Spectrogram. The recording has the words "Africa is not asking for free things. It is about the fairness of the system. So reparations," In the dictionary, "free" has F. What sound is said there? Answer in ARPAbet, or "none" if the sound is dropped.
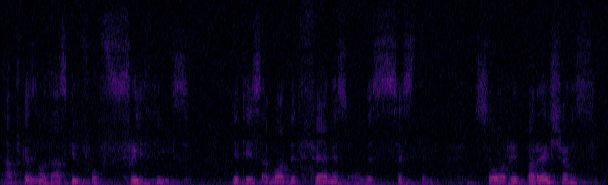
F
